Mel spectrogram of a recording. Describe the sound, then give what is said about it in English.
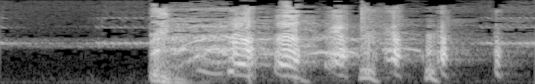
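Crickets chirp in a steady high trill, followed by a burst of several loud, rapid chirps that trail off into quieter pulses. “Those crickets. There's a lot of them.”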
